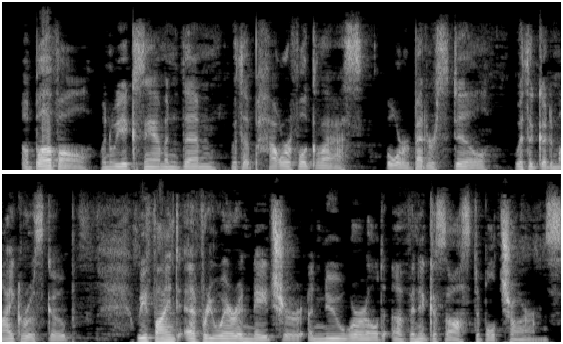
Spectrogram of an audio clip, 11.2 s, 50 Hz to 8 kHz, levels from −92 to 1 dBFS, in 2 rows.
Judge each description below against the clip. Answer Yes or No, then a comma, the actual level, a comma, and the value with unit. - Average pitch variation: No, narrow, 2.2 semitones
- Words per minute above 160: No, average, 155 wpm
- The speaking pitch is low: Yes, low, 110 Hz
